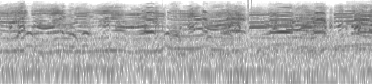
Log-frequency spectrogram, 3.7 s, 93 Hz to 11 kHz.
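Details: Gulls at the Baltic on Tyneside, 2 April 2023: a dense chorus of many overlapping nasal, harmonic calls, some rising and falling, rapidly repeated with no pause, loud and continuous, with low background rumble.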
